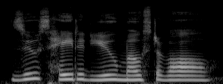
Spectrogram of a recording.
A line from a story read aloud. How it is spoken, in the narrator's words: she says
